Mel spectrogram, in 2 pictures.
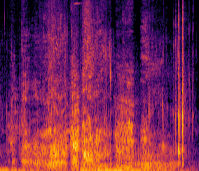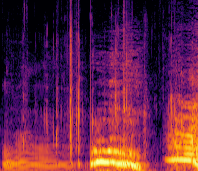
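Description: Tiger sound effect: a few seconds of crunching, tearing eating noises, then a low growl about three seconds in, followed by two loud roars that each fall in pitch near the end.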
